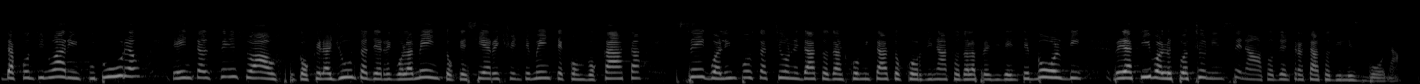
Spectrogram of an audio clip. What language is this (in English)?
Italian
